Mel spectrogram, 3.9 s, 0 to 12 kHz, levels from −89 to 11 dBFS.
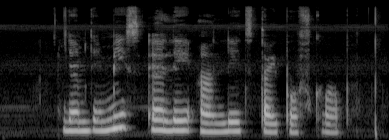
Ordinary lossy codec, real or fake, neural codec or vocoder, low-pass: none; real; none; 9.9 kHz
